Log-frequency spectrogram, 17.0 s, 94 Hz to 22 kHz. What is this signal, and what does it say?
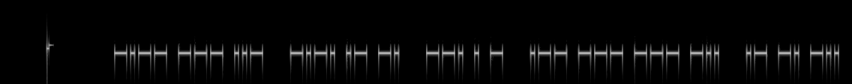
Morse code, heard as a keyed tone, about 15 wpm, 700 Hz. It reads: YOU CAN GET WOOD AND
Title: Sentences from Top 1000 Words - Review Part 2 - 15wpm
